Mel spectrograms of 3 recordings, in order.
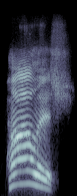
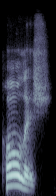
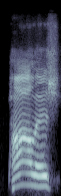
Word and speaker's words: Polish: Japanese, Korean, Mexican, Polish. Well, I actually pronounced that wrong. It's actually Polish. Polish, it's spelled the same.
